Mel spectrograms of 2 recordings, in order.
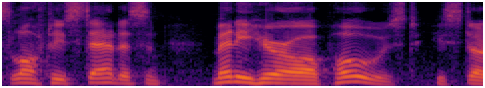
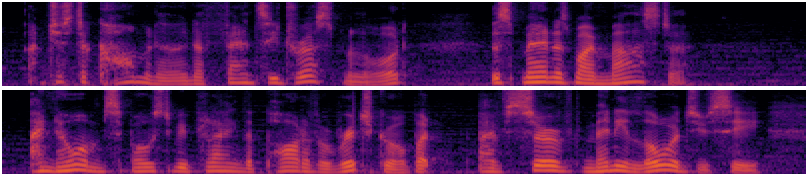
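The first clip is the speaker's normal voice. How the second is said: whispering quietly. A young woman playing a rich girl speaks to a lord, whispering quietly. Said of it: "she whispers quietly".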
